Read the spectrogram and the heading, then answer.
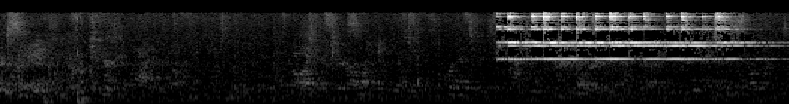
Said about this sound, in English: Thank you for the bell reminder from Anna. That was good. I forgot about that.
